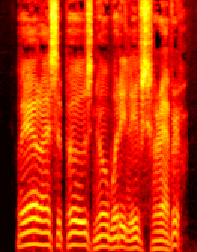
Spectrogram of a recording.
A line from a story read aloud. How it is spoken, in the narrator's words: Noel sighed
